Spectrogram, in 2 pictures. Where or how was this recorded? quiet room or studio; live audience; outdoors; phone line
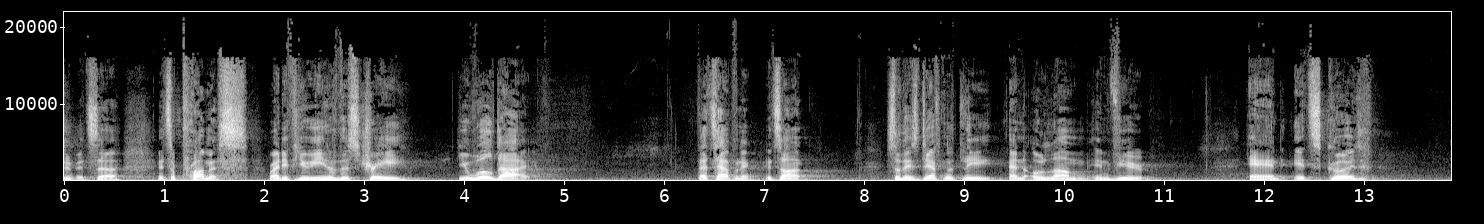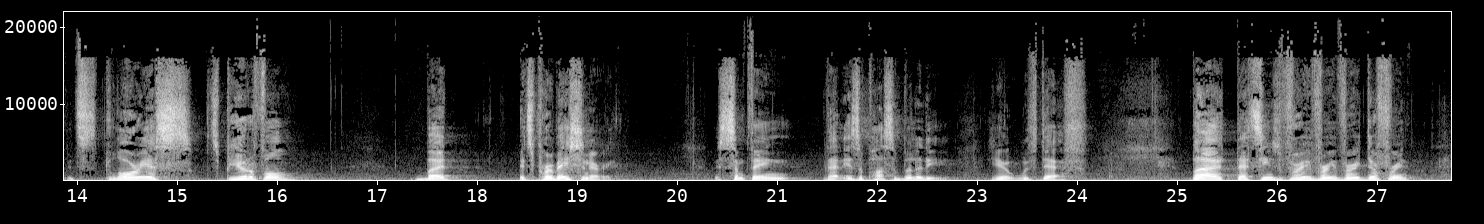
live audience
